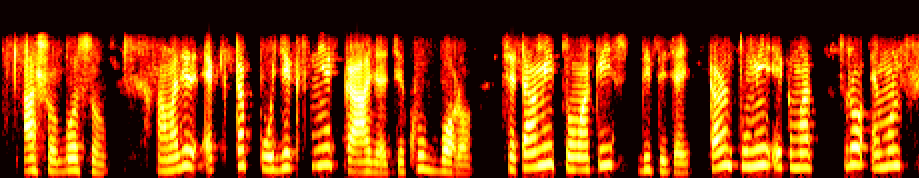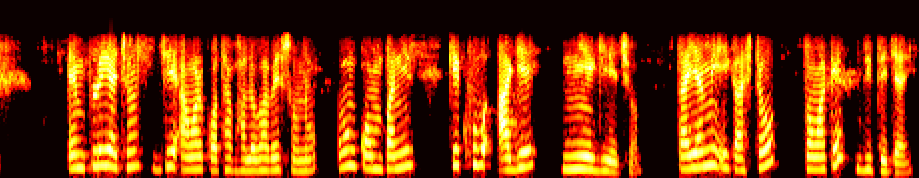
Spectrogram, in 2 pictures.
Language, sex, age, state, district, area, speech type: Bengali, male, 18-30, West Bengal, Jhargram, rural, conversation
